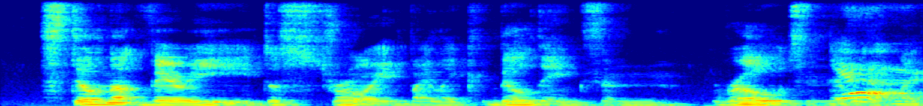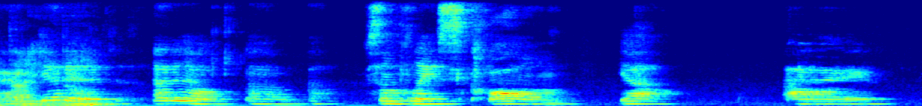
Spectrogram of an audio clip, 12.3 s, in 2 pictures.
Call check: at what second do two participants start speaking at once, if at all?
5.6 s

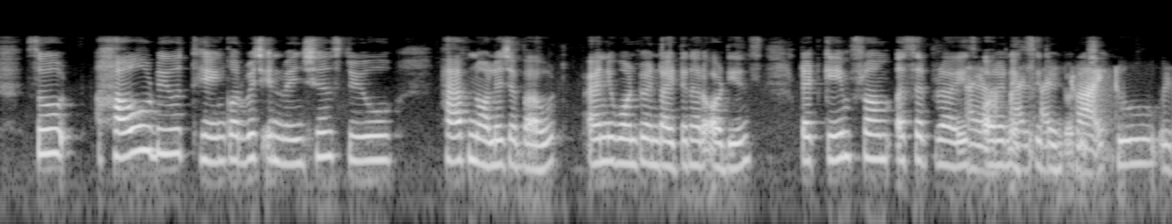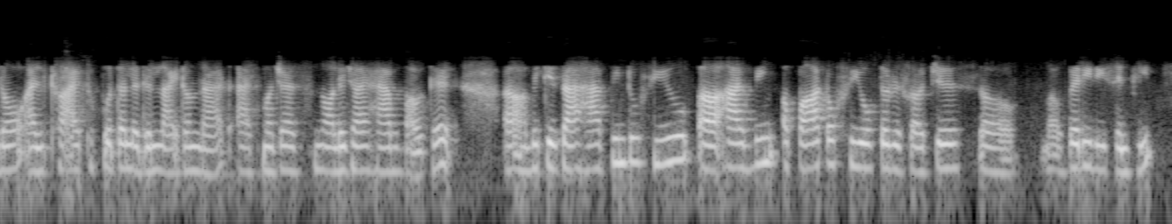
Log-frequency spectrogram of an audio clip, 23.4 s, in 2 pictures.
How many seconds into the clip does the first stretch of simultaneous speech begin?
9.7 s

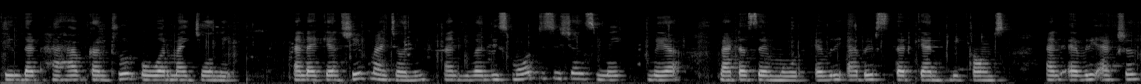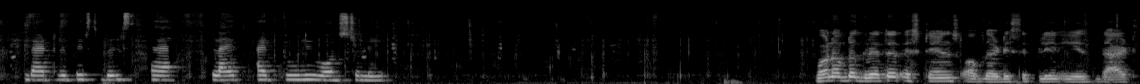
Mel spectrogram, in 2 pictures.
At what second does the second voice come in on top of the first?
none

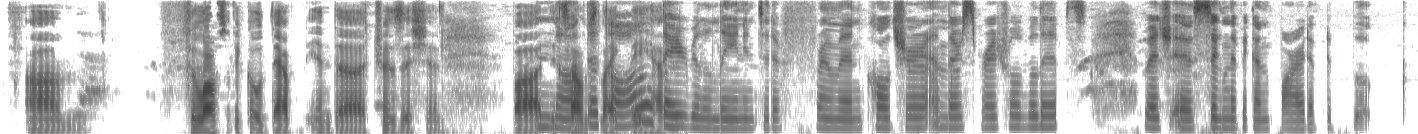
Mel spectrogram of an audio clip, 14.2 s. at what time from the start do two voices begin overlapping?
5.3 s

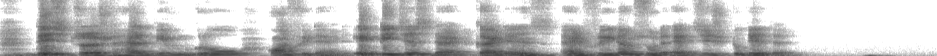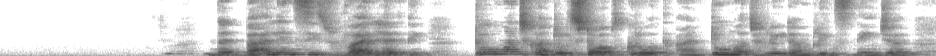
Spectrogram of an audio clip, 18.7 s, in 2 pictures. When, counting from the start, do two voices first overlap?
none

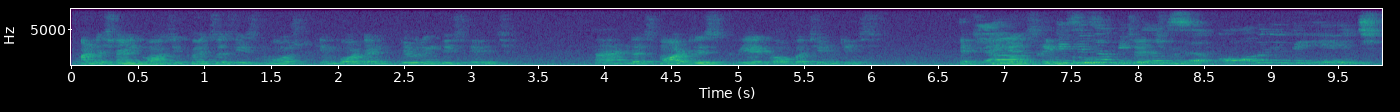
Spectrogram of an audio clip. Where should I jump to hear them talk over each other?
6.8 s

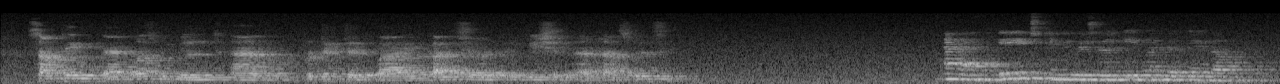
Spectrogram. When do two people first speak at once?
none

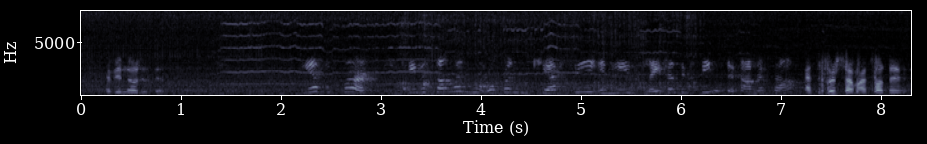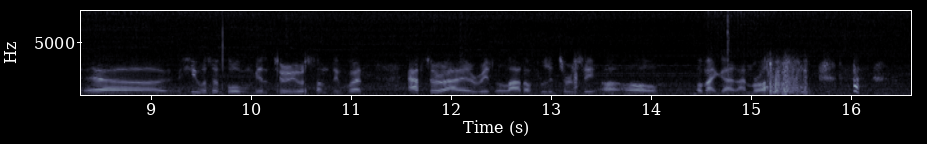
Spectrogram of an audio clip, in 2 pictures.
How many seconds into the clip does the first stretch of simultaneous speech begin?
none

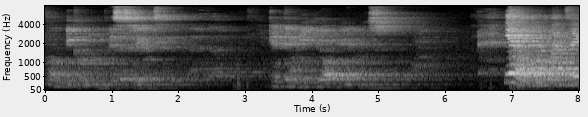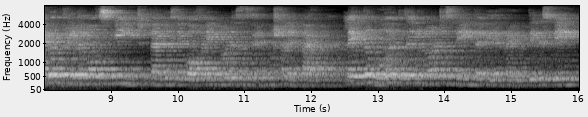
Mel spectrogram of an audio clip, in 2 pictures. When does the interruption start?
none

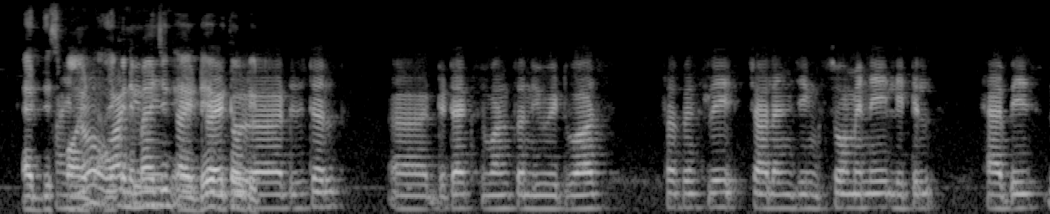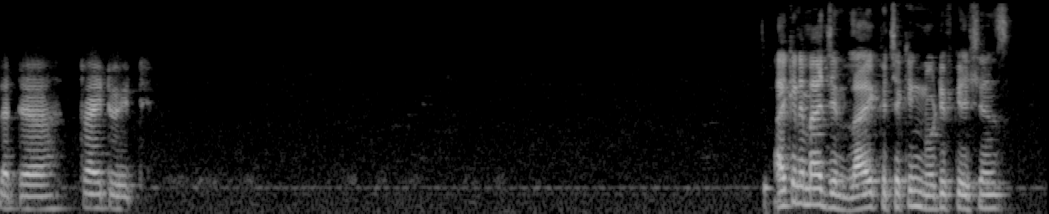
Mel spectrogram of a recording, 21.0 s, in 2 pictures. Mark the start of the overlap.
0.6 s

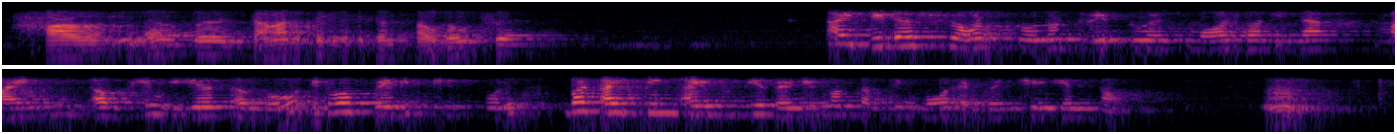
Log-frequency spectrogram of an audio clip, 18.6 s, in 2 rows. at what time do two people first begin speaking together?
none

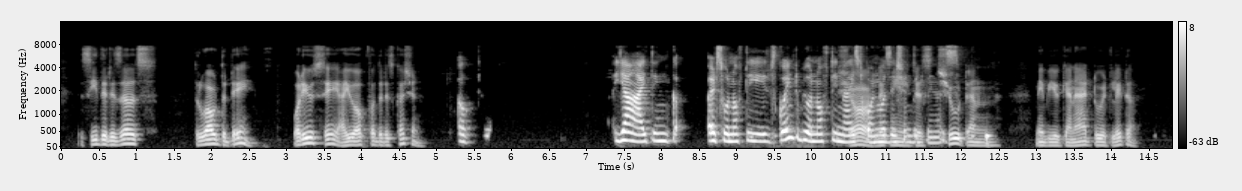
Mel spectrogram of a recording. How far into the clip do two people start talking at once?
10.4 s

